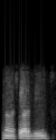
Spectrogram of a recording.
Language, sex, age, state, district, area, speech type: Punjabi, male, 30-45, Punjab, Pathankot, urban, conversation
